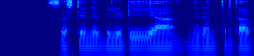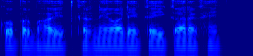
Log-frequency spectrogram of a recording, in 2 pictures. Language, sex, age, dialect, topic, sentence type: Hindi, male, 25-30, Garhwali, agriculture, statement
